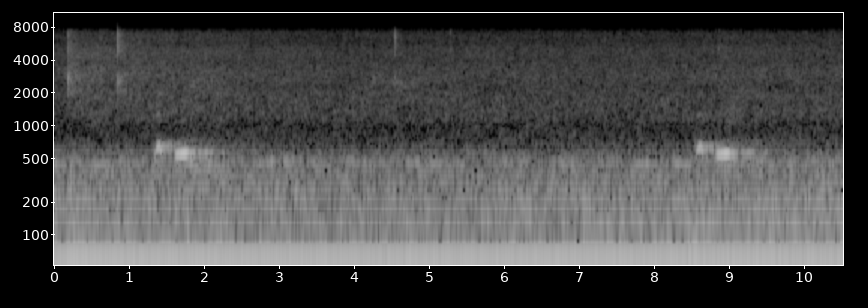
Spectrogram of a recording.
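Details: Common cuckoo male, a summer visitor, singing all day from the forest around a booted eagle nest in Sierra de Guadarrama National Park; two clear descending two-note cu-coo calls about seven seconds apart against constant low background hiss.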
